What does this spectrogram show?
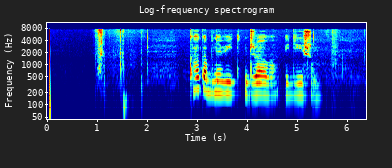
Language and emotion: Russian, sad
